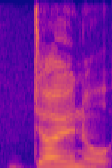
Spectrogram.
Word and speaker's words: Domhnall: a rehash I'm sorry Donal it's like tonal but with addy Donal like toenail okay that's yeah dislike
